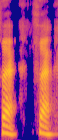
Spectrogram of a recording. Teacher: জিভের আগায় এবং সামনে উপরের দাঁতের আগায় দাঁতটা লাগবে, দাঁতের আগাটা জিহ্বার আগাটা লাগবে, আর সামনে হাওয়াটা বের হয়ে যাবে, সা, সা। এটা সির সির করে সিন, সিন শিরশির ও পাতলা আওয়াজ, সিন, সিন, সিন।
